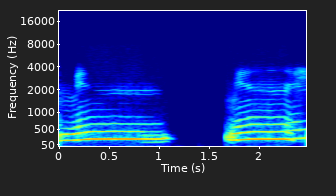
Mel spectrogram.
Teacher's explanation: नून की आवाज को हमने छुपाना है और जबान को शीन के मखरज पे लेके जाना है। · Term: इख्फा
